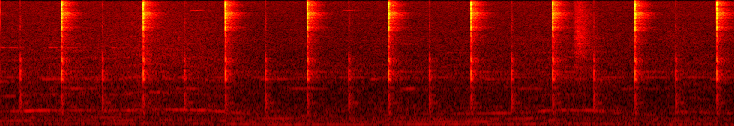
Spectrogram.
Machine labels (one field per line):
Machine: valve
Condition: abnormal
